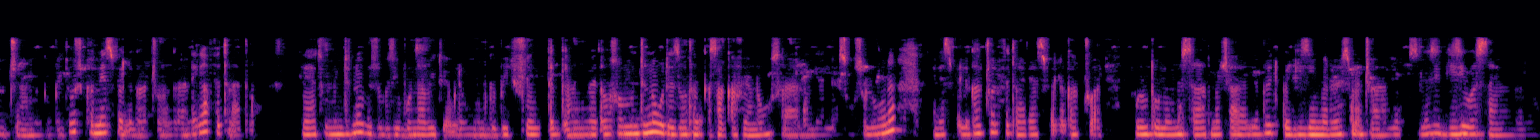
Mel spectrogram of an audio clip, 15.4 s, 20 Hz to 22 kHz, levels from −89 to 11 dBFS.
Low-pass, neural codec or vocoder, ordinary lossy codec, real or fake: 7.2 kHz; none; MP3, 64 kbps; real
